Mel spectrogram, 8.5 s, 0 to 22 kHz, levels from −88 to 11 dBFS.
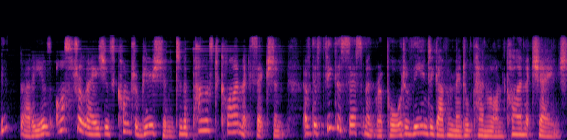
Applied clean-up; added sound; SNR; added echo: neural mask model DeepFilterNet 3.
